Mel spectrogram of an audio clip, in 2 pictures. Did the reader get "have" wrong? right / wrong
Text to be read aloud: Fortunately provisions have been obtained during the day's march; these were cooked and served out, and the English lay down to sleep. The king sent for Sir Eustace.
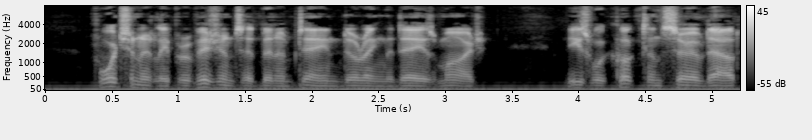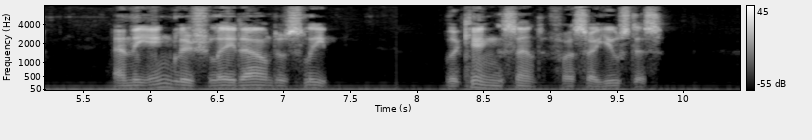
wrong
